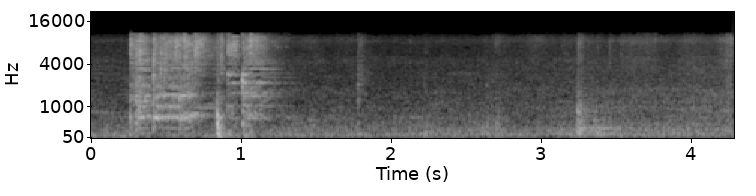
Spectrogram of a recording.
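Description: A brief clatter of metal kitchenware, with a ringing clink, lasting under a second near the start, and a single fainter knock a little after three seconds in.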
